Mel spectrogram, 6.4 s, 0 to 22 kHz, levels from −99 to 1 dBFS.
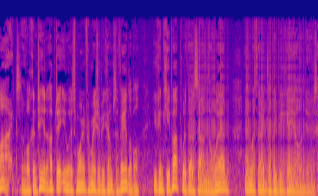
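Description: From 3.68 s to the end of the clip, the audio shows a block size mismatch (padded). Each block one stage hands on is shorter than the block the next stage expects, and the missing part is filled with silence. This adds a brief gap to every block. The gaps produce a buzz at about 92 Hz and slow the audio to 0.919 of its speed while the pitch stays roughly the same. On a waveform the signal is cut by evenly spaced flat dropouts. On a spectrogram the same section shows thin vertical stripes repeating about every 11 ms.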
